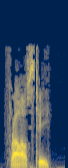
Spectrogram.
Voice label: "frowsty", English

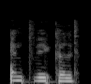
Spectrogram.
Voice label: "entwickelt", German; adjectives

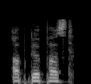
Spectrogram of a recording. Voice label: "abgepasst", German; adjectives

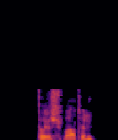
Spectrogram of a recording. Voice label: "pushbutton", English; nouns

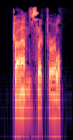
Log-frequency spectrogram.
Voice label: "trans-sectoral", English; adjectives

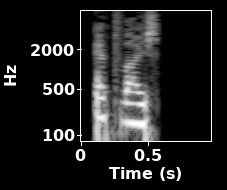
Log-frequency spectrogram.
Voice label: "etwaig", German; adjectives

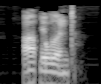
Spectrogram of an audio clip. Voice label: "opulent", English; adjectives

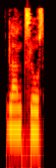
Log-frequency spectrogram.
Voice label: "glanzlos", German; adjectives

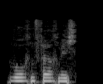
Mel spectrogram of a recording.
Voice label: "wurmförmig", German; adjectives

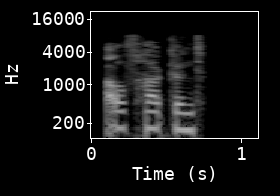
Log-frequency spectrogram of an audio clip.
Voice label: "aufhackend", German; adjectives

